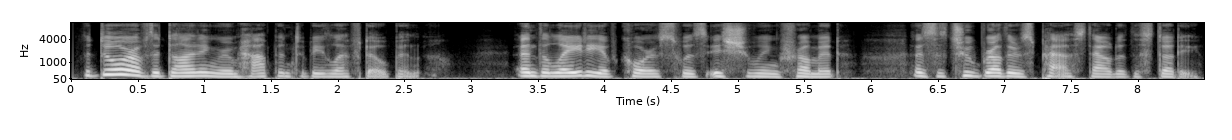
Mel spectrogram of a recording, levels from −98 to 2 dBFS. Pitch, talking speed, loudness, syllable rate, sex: 185 Hz, 205 wpm, -17 LUFS, 5.6 syllables/s, female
